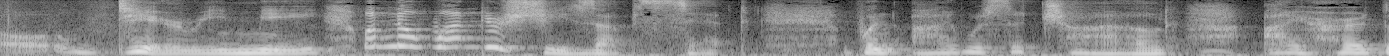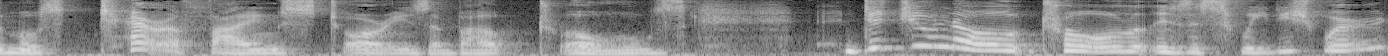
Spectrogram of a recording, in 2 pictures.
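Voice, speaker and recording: A female-sounding voice at medium pitch puts on a character voice and speaks at a very slow pace. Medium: short film. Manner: warm, folksy, old-fashioned endearments.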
